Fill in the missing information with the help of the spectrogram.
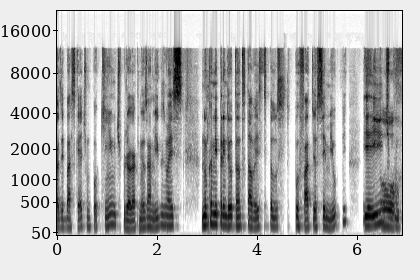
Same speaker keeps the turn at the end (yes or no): yes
